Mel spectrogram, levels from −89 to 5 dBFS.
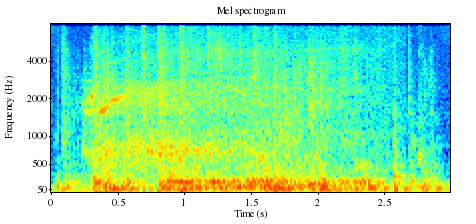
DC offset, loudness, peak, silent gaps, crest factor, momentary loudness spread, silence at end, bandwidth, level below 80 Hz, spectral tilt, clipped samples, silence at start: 2%; -16 LUFS; -2 dBFS; none; 14 dB; 6 LU; 0 s; 8 kHz; -20 dBFS; -6 dB/octave; under 0.1%; 0 s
